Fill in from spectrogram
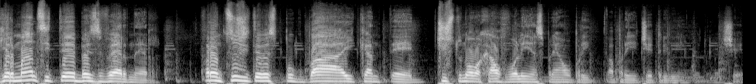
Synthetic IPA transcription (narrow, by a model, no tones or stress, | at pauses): ɡʲɛɾmant̪sit̪ɛbɛzvɛɾnɛɾ | fɾɐnt̪suzit̪ɛbɛspoɡbaikɐnt̪ɛt͡ʃist̪onɔvəxalˠfvɐliniɐspɾʲjamlˠopɾɛd̪it̪vapɾɛd̪it͡ʃɛt̪ɾiɡoʊd̪inikʊat̪ʊbɛʃɛ̰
